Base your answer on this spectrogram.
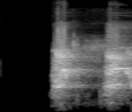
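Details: Indoor dog barking in the background of a live-streamed talk, prompting a pause: two loud, sharp barks in quick succession, each about half a second, after a moment of silence.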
